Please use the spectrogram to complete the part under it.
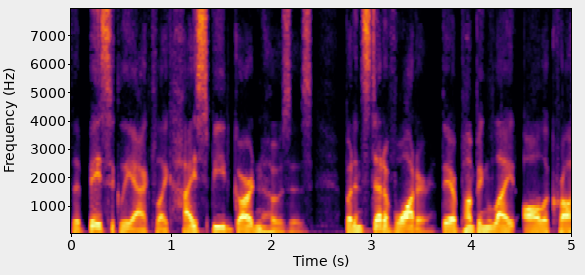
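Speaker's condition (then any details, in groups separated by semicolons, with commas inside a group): No condition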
